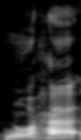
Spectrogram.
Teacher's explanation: التنوين الفتح لما بنقف عليه لابد نقلبه ألف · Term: بالألف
